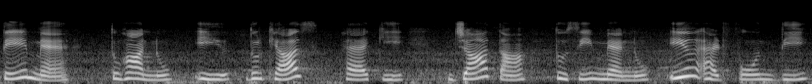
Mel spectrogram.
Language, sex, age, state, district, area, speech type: Punjabi, female, 18-30, Punjab, Pathankot, urban, spontaneous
